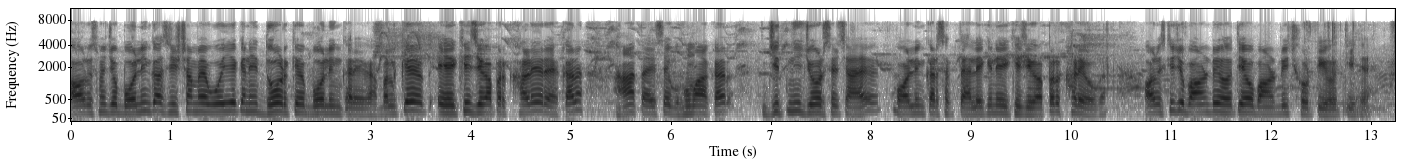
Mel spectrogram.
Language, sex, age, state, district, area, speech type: Urdu, male, 45-60, Uttar Pradesh, Aligarh, rural, spontaneous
